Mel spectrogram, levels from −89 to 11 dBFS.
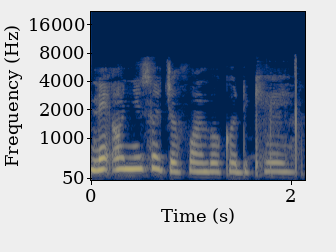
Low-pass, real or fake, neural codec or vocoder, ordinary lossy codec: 7.2 kHz; real; none; AAC, 32 kbps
